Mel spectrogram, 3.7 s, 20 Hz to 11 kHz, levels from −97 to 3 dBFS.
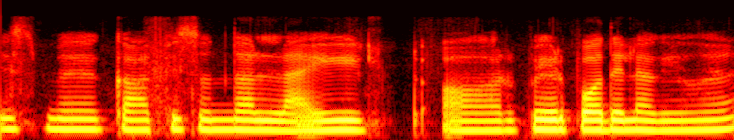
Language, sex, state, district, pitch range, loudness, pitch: Hindi, female, Punjab, Kapurthala, 185-200 Hz, -18 LUFS, 190 Hz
